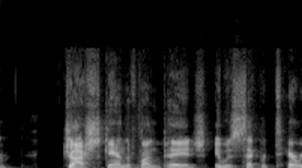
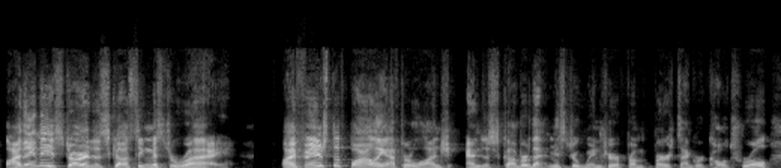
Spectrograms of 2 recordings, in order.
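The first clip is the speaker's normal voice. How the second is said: drifting California voice; 6 semitones higher, 5 dB louder than usual. Acted. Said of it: "Where was that voice going?".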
